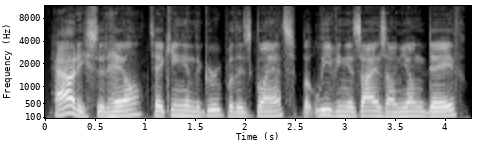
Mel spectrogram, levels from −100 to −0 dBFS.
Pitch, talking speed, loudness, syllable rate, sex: 140 Hz, 240 wpm, -16 LUFS, 5.3 syllables/s, male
